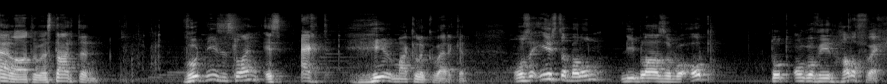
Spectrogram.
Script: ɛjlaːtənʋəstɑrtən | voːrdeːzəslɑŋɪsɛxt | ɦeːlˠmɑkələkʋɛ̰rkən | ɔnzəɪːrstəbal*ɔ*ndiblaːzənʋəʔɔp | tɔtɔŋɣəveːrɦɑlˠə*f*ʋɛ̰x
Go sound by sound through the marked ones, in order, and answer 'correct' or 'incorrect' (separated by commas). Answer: correct, correct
